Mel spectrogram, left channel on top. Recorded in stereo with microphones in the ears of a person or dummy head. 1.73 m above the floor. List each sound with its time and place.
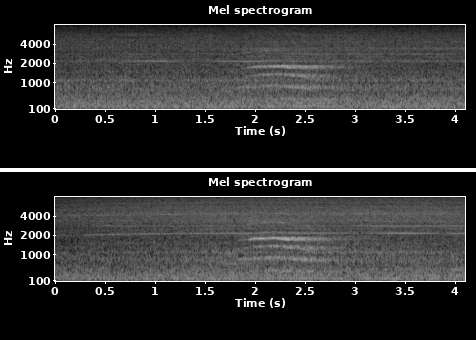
1.7 s a cat meowing: 55° right (ahead or behind), 2.5 m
